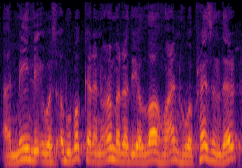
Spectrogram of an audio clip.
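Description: A man's voice: on the high side, racing, dark tone. A man giving a religious talk, telling a story and reciting Arabic phrases. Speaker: Islamic preacher. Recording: lo-fi with long reverb.

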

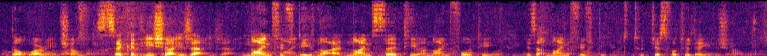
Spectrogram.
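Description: Earnest imam addressing a mosque crowd. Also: male voice, medium pitch, fairly even intonation, fairly quick, creaky. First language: not Urdu. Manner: earnest, repeats phrases for emphasis. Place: large mosque hall with congregation. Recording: crowd audible behind.

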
